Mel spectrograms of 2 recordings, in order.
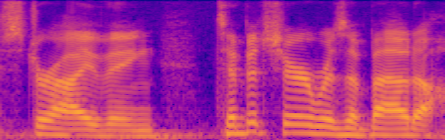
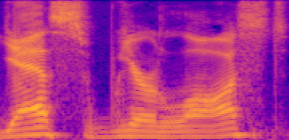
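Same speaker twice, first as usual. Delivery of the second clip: put-on speech through gritted, clenched teeth; 2 semitones lower than usual. Retelling the dad answering his lost daughter: imitating dad talking through gritted teeth. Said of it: "through his teeth".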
